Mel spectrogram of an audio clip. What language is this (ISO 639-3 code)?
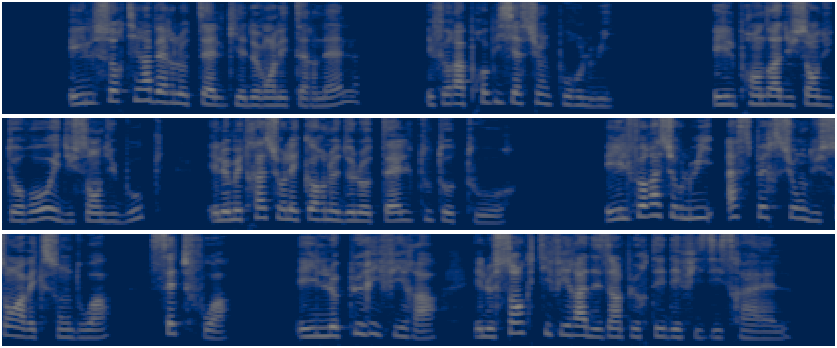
fra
